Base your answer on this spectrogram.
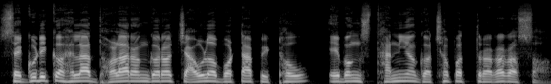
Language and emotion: Odia, neutral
